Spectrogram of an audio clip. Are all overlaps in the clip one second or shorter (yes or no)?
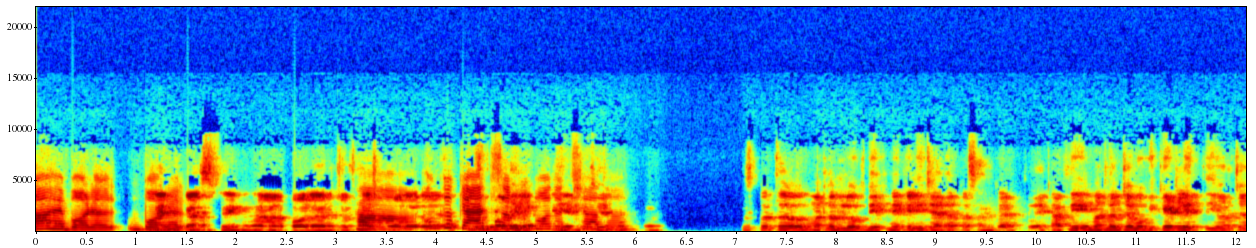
no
